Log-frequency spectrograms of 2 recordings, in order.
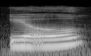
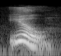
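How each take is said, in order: First: The pitch rises from middle to high. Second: The pitch falls sharply from high.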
